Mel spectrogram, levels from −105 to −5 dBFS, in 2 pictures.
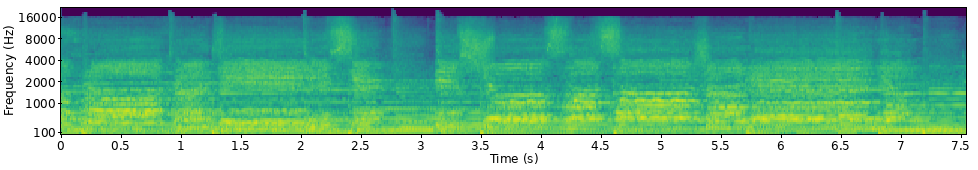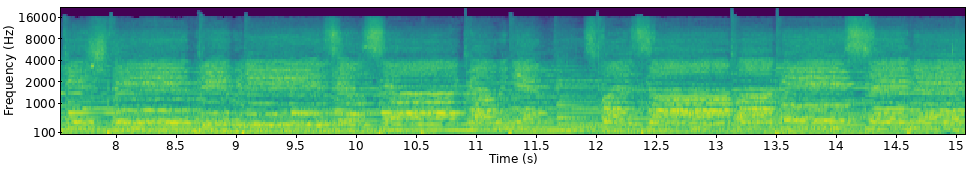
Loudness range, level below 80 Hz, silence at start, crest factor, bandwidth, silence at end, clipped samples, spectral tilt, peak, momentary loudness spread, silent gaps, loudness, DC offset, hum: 1 LU; -30 dBFS; 0 s; 14 dB; 17 kHz; 0 s; under 0.1%; -4.5 dB/octave; -2 dBFS; 3 LU; none; -16 LUFS; under 0.1%; none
